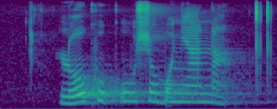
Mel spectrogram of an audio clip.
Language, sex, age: South Ndebele, female, 21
